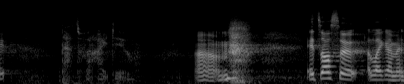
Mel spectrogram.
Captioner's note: whispers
